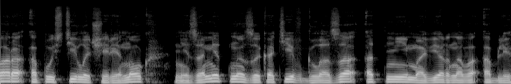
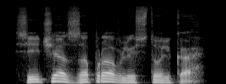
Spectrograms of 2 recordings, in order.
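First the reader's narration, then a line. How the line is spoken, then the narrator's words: Tired reply. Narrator (Russian): устало ответила она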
